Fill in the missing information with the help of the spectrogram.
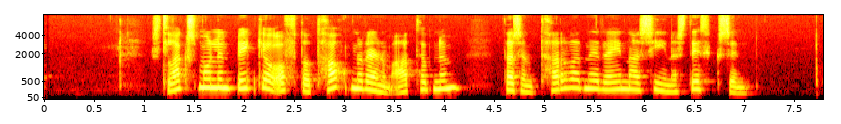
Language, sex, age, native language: Icelandic, female, 50-59, Icelandic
